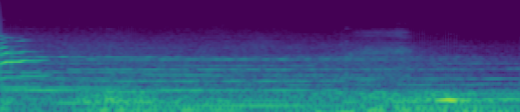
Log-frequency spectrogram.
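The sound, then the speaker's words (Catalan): A female cat meows in a long, drawn-out wail, its pitch sliding with strong harmonics, clear with a low rumble beneath, in a flat in Barcelona. “De moment sóc una gata que viu en un pis de Barcelona al segle XXI.”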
